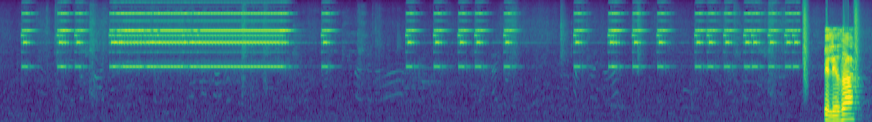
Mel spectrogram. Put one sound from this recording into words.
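Short electronic menu beeps tick repeatedly as a selection moves.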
